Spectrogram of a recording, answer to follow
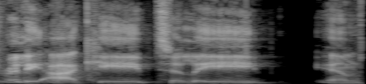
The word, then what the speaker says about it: Aqib: third person, you said your name Akib like like ah rather than a like you ate. Is that the proper pronunciation? Yeah, it's really a talib.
